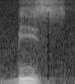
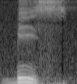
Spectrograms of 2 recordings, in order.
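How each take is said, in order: The two takes are said the same way.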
